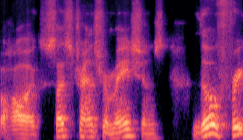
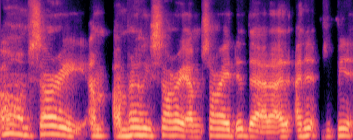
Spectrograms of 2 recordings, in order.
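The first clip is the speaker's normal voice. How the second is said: play-acted earnest, begging, pitched-up pleading; 5 semitones higher than usual. Retelling a friend's apology after a wrong turn: imitating a friend pleading. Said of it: "he was almost pleading with me".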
